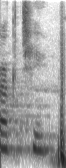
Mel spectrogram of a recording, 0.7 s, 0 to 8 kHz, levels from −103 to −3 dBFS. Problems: constant background noise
